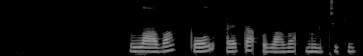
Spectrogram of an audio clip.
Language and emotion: Russian, neutral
